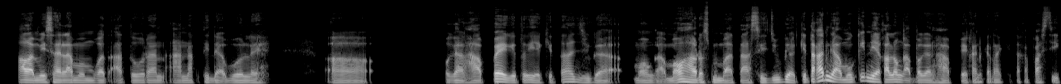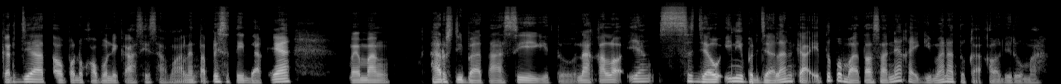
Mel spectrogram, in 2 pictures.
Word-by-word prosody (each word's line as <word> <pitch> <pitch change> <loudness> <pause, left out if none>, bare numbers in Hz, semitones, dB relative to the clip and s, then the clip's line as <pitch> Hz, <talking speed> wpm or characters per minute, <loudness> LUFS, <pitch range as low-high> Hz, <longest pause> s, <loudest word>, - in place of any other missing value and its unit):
kalau 100 -1 +7
misalnya 100 -1 +3
membuat 95 -1 -2
aturan 95 0 -4
anak 90 +1 -5
tidak 95 -5 -4
boleh, 90 -3 -2 0.6
eee, 85 -2 -2 0.8
pegang 95 -3 -1
HP 90 -1 -1 0.2
gitu, - - -6
ya 95 - 0
kita 125 +2 -2
juga 90 -4 -3 0.2
mau 90 0 -2
nggak - - -4
mau 90 - +5
harus 105 -2 +5
membatasi 90 0 -1
juga. 110 +2 +2
Kita - - +1
kan 180 - +10
nggak 130 - +6
mungkin 110 +10 -1
ya, 120 - +6
kalau 110 0 +5
nggak 100 - -1
pegang 100 -2 -1
HP 85 -2 -4
kan, - - -2
karena - - -5
kita - - -15
kan - - -11
pasti - - -4
kerja 115 +2 +2
ataupun 100 0 -2
komunikasi 90 -1 -4
sama - - -9
lain. 105 -1 -4
Tapi - - -4
setidaknya, 110 - +3 0.6
memang 100 -1 +1 0.4
harus 115 +1 +3
dibatasi 90 -2 -1
gitu. 75 0 -13
Nah, 95 0 +2
kalo 105 +1 +2
yang 135 0 -3
sejauh 120 -5 +2
ini 140 0 +2
berjalan, 105 +6 0
Kak. - - +1
Itu 175 - -3
pembatasannya 100 - 0
kayak 85 - -5
gimana 95 +8 -2
tuh, - - -9
Kak? - - -9
Kalo 80 - -6
di 85 - -8
rumah. 80 -1 -11
95 Hz, 170 wpm, -24 LUFS, 90-110 Hz, 0.8 s, kan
